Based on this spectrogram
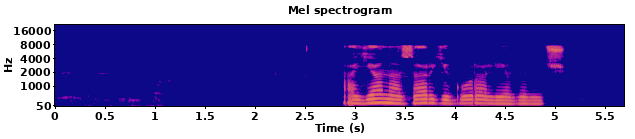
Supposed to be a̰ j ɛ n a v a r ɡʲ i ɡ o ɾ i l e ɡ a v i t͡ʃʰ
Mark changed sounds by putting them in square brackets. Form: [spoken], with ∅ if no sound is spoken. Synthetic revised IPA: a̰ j [a] n a [z] a r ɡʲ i ɡ o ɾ [a] l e ɡ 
